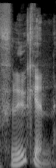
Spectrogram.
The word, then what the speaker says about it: Finucane: Finucane's the right way to say it.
